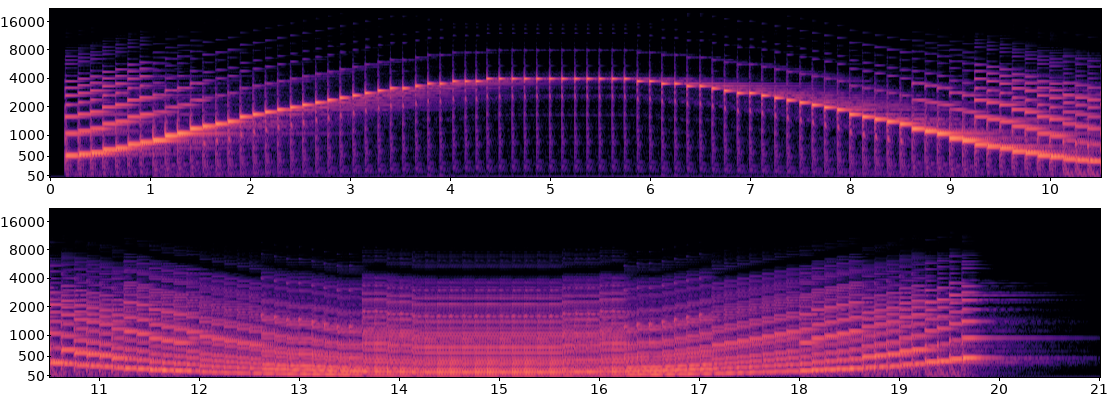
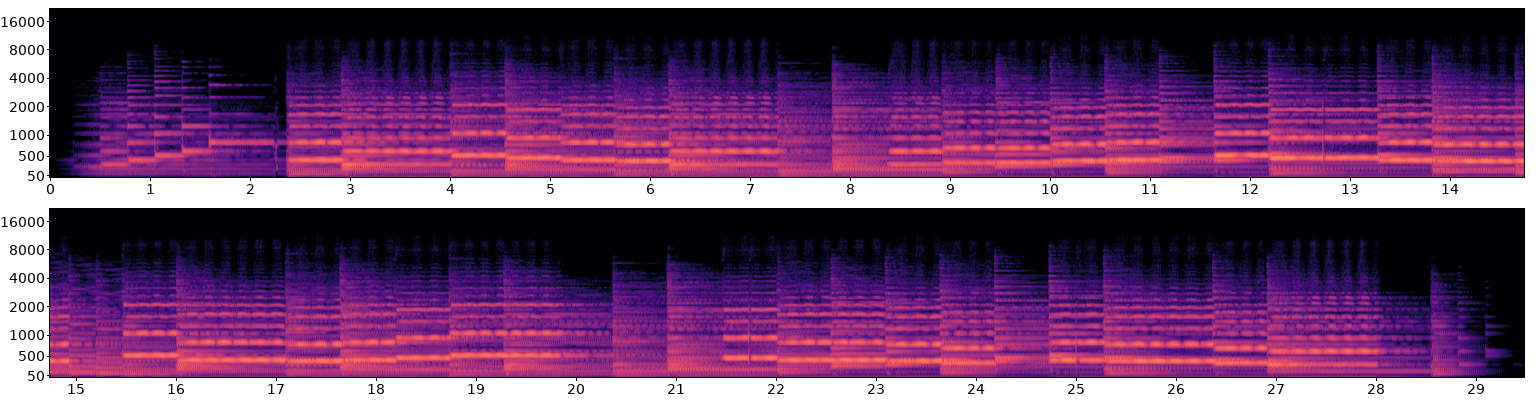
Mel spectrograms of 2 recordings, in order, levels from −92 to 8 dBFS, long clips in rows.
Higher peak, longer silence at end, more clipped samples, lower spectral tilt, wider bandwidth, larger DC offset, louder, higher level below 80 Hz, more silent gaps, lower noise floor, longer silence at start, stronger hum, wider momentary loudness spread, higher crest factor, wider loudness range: about the same, -12 dBFS vs -12 dBFS; first, 0.95 s vs 0.55 s; neither; second, -6 dB/octave vs -7.5 dB/octave; first, 10 kHz vs 7.2 kHz; second, under 0.1% vs 0.1%; about the same, -24 LUFS vs -25 LUFS; first, -44 dBFS vs -58 dBFS; neither; first, -67 dBFS vs -63 dBFS; second, 0.15 s vs 0.45 s; neither; second, 6 LU vs 11 LU; about the same, 14 dB vs 12 dB; about the same, 4 LU vs 4 LU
